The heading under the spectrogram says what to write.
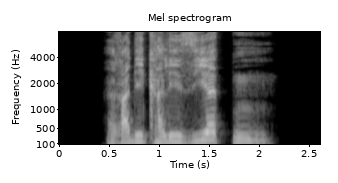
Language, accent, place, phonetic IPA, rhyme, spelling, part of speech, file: German, Germany, Berlin, [ʁadikaliˈziːɐ̯tn̩], -iːɐ̯tn̩, radikalisierten, adjective / verb, De-radikalisierten.ogg
- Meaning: inflection of radikalisieren: 1. first/third-person plural preterite 2. first/third-person plural subjunctive II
